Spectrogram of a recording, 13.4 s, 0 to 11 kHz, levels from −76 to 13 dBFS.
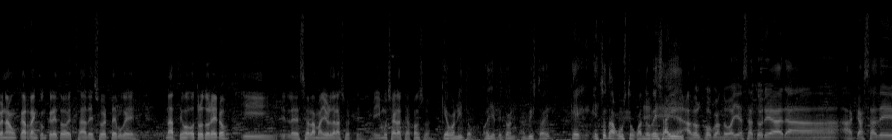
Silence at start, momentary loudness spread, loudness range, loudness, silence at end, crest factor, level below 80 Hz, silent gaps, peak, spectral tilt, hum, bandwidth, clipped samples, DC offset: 0 s; 10 LU; 4 LU; -38 LUFS; 0 s; 20 dB; -60 dBFS; none; -18 dBFS; -6 dB/octave; none; 10.5 kHz; under 0.1%; under 0.1%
